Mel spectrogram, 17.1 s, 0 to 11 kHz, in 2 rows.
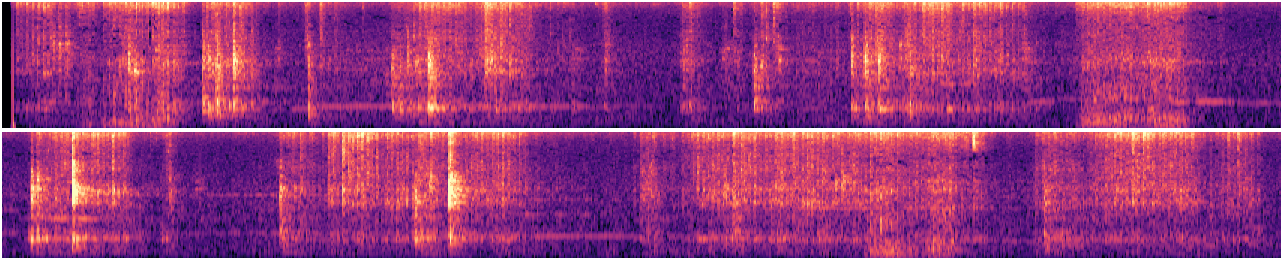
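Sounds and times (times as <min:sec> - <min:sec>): birds splashing and fluttering wings: 0:00.1 - 0:03.8, 0:05.0 - 0:07.9, 0:10.4 - 0:12.1, 0:12.8 - 0:16.9.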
